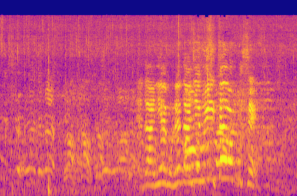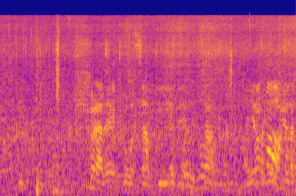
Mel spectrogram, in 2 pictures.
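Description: Young men shout and call out to each other across an open outdoor field.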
